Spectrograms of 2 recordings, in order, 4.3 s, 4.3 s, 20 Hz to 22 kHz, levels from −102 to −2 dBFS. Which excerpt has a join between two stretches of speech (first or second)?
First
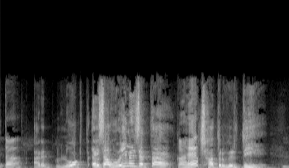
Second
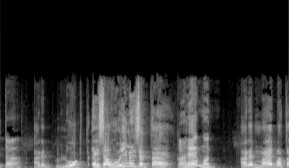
first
